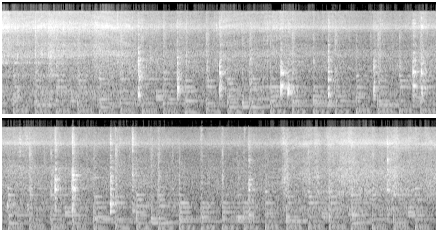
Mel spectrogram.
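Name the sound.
grated beetroot sautéing in ghee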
